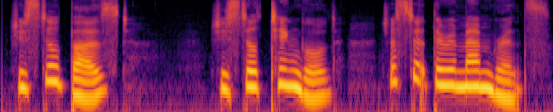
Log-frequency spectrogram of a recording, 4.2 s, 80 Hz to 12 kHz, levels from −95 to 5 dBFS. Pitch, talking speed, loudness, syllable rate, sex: 230 Hz, 145 wpm, -16 LUFS, 4.7 syllables/s, female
